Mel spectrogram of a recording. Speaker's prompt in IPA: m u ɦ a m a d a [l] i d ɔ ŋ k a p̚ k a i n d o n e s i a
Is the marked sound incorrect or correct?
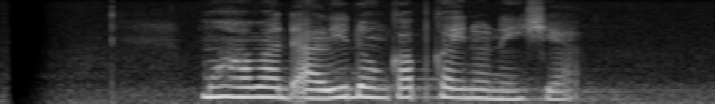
correct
